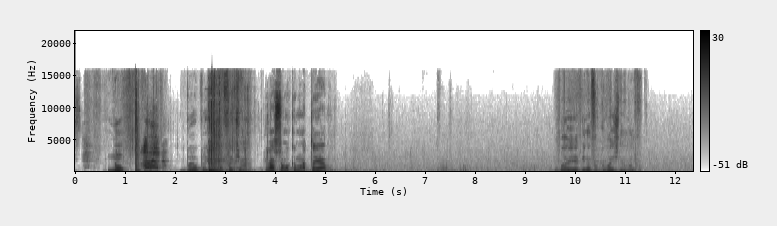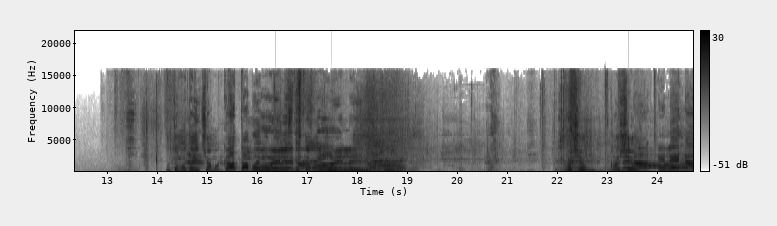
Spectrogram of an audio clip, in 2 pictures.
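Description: Young men talk and exclaim with animation close to a microphone.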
